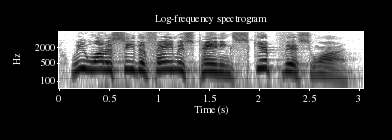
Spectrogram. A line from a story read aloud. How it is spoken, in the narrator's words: a voice in the back of the room shouted out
